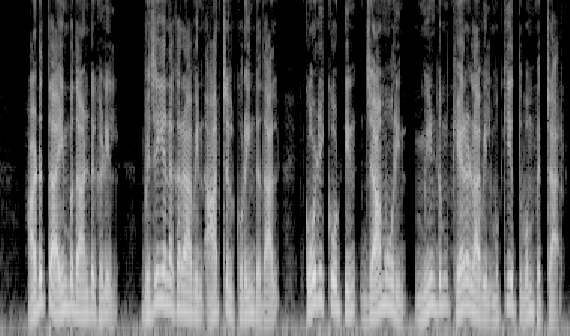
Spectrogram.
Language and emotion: Tamil, neutral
